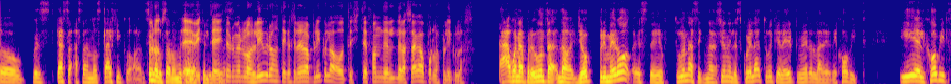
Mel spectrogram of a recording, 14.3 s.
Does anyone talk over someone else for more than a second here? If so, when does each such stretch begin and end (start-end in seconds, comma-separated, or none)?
2.2-3.5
